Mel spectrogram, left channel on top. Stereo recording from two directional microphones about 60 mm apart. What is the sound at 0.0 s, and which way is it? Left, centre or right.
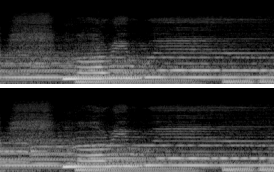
Music, left.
